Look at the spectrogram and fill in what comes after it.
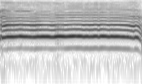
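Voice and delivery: very high scream, shouted as loud as possible.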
